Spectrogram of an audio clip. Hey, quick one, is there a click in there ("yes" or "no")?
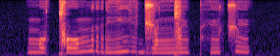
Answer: yes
